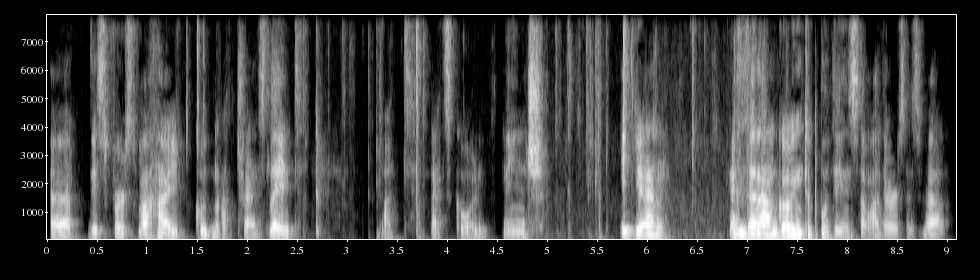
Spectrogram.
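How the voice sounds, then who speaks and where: A Hungarian man walking through a software feature step by step in a webinar screencast, relaxed and talking through each click with a few fillers. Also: mid-range voice, unhurried, vocal fry, a little hiss or hum. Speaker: software trainer.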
